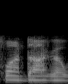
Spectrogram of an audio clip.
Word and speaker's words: Fandango: The chat room said I said it wrong. It's Fandango.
